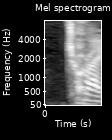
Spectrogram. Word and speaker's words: 철: That throws Westerners like me for a loop, whether it's a hard J or a ch. – 철. Right, 철.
